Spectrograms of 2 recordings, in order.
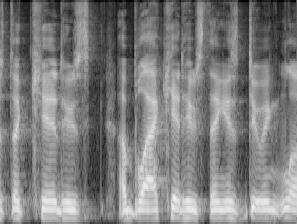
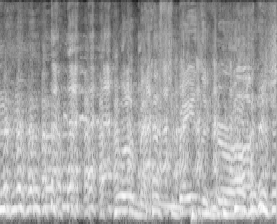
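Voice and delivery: laughing; 9 semitones higher, 4 dB louder, slower than usual. Pretend. Mocking cousin with laughter.

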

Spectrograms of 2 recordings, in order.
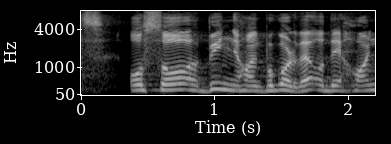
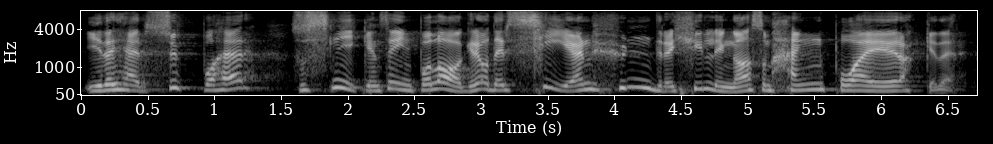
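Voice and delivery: ordinary delivery

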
